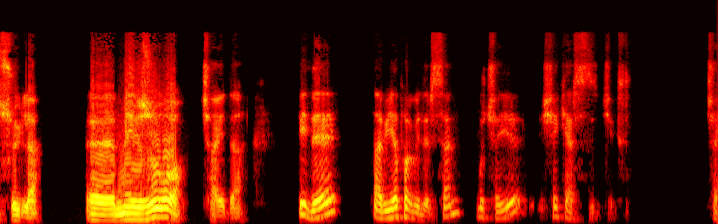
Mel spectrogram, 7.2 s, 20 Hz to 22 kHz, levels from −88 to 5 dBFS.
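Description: From 0.13 to 0.35 s the loudest peaks turn harsh and crackly. This is likely microphone overload: the input runs about 5 dB past the converter's limit, so the waveform tops are sheared flat. At 0.95 s the level dips by about 2 dB. It is likely a microphone volume step down, with software trimming input gain in one move. The overload returns from 0.91 to 1.77 s and is much worse, about 10 dB over. Roughly a fifth of the samples are clipped, and the sound gets a gritty, buzzing edge. At 1.95 s the sound and background drop sharply, by about 10 dB. From 3.02 to 3.29 s a brief, faint crackle returns, only about 2 dB over. At 4.08 s the level falls again, by about 7 dB.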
